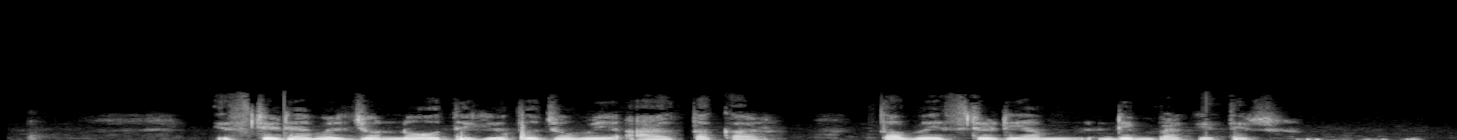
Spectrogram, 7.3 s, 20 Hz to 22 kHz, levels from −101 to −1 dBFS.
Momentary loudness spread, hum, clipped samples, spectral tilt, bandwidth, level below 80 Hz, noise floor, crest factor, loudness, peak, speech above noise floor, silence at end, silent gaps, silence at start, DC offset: 12 LU; none; under 0.1%; -10 dB/octave; 6 kHz; -50 dBFS; -66 dBFS; 18 dB; -18 LUFS; -2 dBFS; 49 dB; 0.2 s; none; 1.1 s; under 0.1%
